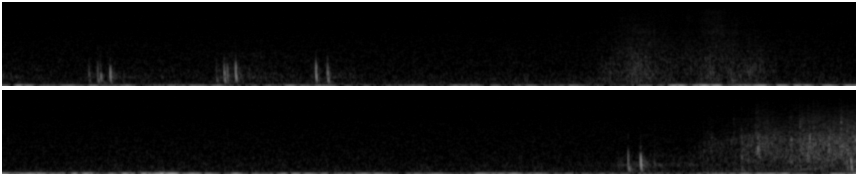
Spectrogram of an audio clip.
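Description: Heeled shoes click on a hard floor.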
